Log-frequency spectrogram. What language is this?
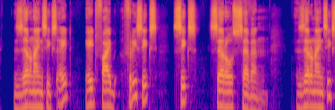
Filipino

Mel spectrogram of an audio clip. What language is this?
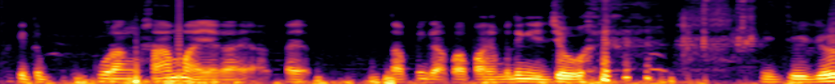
Indonesian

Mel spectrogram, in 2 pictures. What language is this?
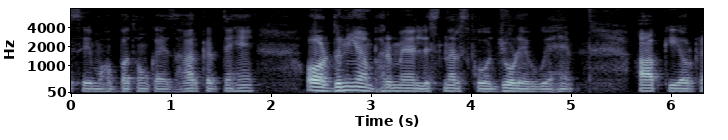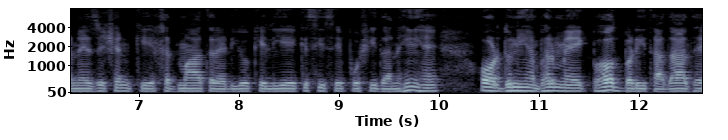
Urdu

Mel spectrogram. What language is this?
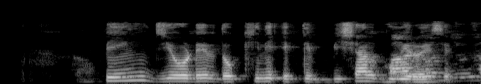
Bangla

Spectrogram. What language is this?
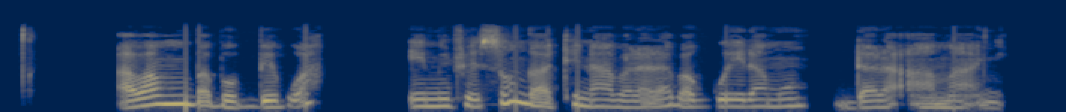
Ganda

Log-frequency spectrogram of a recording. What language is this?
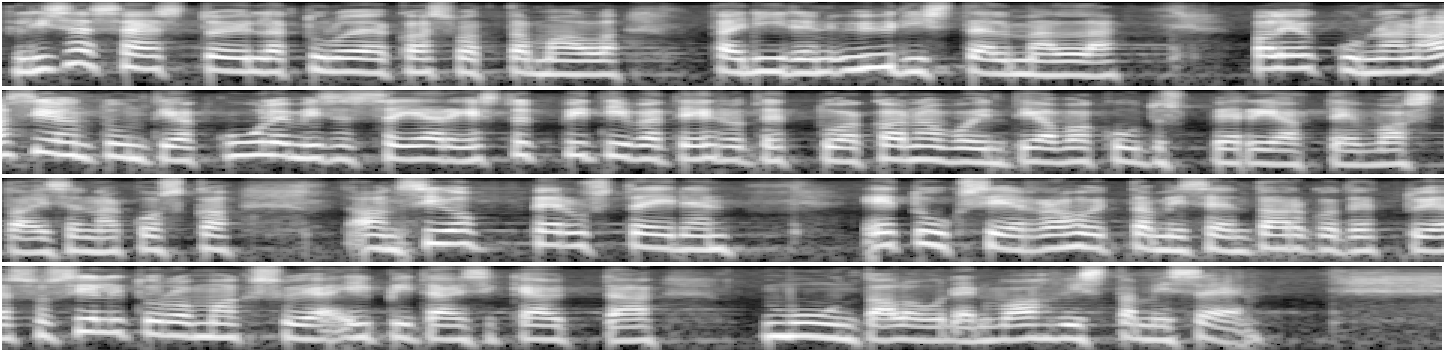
Finnish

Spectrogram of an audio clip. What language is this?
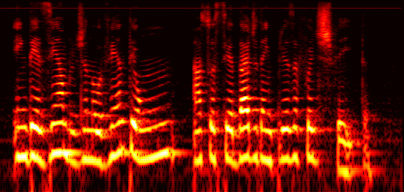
Portuguese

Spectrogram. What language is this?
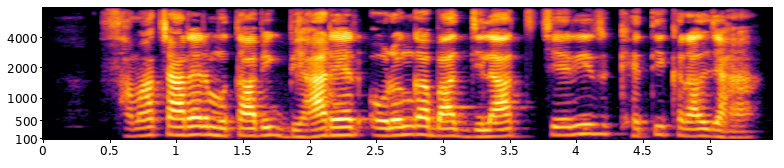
Magahi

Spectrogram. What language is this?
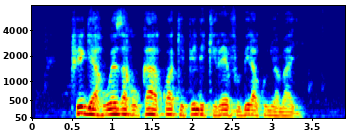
Swahili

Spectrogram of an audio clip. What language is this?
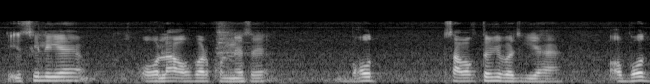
Urdu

